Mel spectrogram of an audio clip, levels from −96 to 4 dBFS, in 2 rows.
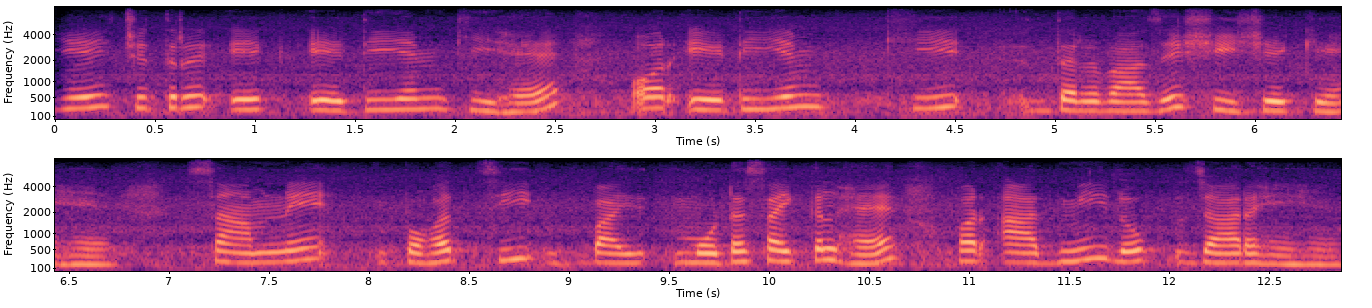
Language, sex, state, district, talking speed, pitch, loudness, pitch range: Hindi, female, Chhattisgarh, Kabirdham, 130 wpm, 225 Hz, -18 LUFS, 205-250 Hz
